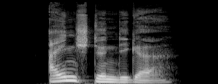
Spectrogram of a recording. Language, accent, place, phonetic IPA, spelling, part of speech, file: German, Germany, Berlin, [ˈaɪ̯nˌʃtʏndɪɡɐ], einstündiger, adjective, De-einstündiger.ogg
- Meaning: inflection of einstündig: 1. strong/mixed nominative masculine singular 2. strong genitive/dative feminine singular 3. strong genitive plural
